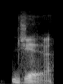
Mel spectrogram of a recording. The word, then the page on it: jeer: British English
